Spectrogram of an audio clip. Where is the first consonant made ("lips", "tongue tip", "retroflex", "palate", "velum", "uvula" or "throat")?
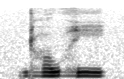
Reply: retroflex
